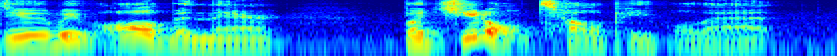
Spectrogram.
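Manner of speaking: usual speaking voice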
